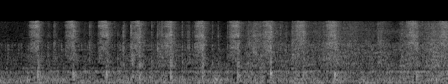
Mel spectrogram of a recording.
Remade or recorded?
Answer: recorded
